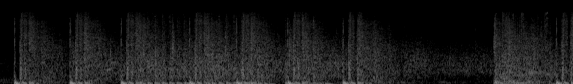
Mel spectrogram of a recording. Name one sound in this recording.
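Pistol shots ring out in quick bursts, echoing outdoors.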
